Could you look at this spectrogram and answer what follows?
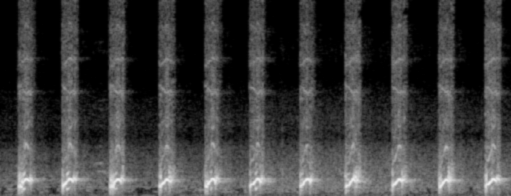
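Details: Eleven loud, nasal, rising croaks from a white-breasted waterhen, played as a lure, spaced evenly just under half a second apart.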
